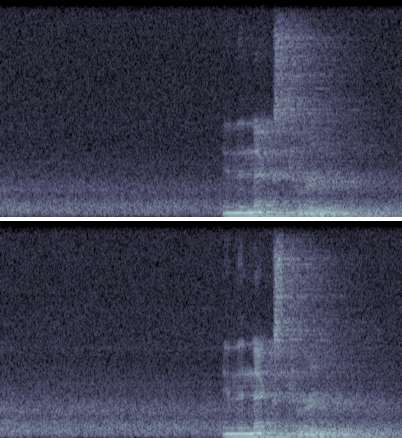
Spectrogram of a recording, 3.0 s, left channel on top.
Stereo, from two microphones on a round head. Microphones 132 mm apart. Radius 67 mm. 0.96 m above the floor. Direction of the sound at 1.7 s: 35° right (ahead or behind).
